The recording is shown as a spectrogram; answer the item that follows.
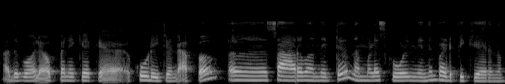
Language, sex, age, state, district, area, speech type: Malayalam, female, 18-30, Kerala, Kozhikode, rural, spontaneous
